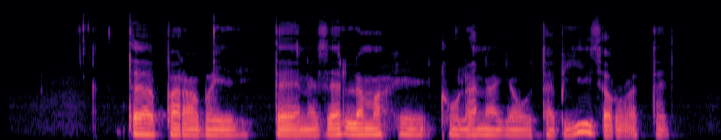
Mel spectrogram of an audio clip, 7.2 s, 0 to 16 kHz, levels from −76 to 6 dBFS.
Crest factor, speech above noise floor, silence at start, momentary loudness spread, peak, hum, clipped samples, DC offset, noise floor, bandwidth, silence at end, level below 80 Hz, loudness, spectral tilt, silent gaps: 18 dB; 38 dB; 0.95 s; 9 LU; -4 dBFS; none; under 0.1%; under 0.1%; -60 dBFS; 10.5 kHz; 0.5 s; -52 dBFS; -23 LUFS; -7.5 dB/octave; none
